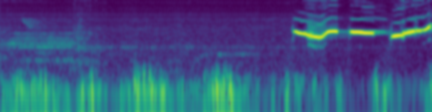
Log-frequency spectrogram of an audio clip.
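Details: Oriental magpie-robin lure song meant to rouse birds that sing little: low rumbling noise at first, then three loud, sharp whistled phrases rising and wavering in the second half.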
